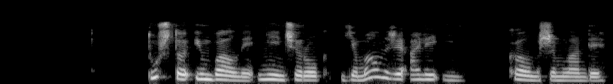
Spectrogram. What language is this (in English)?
Mari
